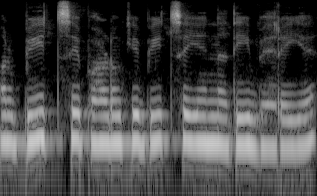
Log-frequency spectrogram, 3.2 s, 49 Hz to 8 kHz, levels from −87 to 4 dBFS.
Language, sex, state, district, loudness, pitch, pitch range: Hindi, female, Uttarakhand, Uttarkashi, -25 LUFS, 195 Hz, 185-205 Hz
